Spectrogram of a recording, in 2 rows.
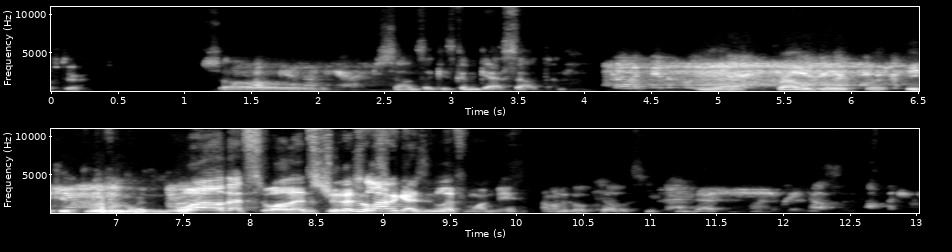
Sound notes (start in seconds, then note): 3.9 muffled voice on speaker in background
